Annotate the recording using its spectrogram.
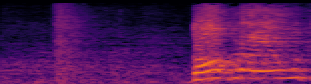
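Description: A woman speaks loudly.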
